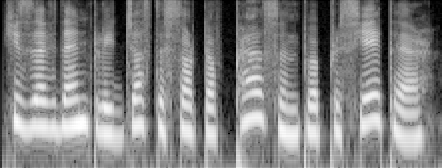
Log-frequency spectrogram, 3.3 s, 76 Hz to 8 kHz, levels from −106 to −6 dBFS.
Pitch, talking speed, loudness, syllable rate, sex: 225 Hz, 180 wpm, -18 LUFS, 5.5 syllables/s, female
